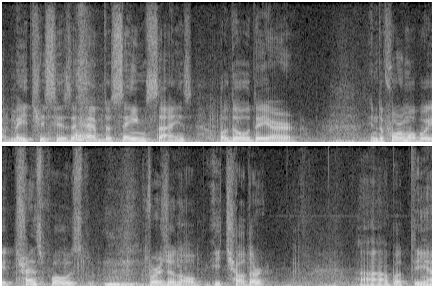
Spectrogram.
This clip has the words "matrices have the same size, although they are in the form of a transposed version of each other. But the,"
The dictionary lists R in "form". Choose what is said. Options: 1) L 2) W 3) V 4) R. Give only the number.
4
